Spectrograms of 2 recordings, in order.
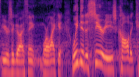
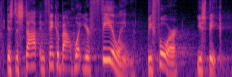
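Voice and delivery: measured delivery with weight on "feeling" and a drop on "speak"; slow, deliberate emphasis; slower than usual. Real, not acted. Preacher laying out the first step of the exercise, slow and deliberate. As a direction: spell it out slowly, pausing before "you speak". Key step spelled out slowly.

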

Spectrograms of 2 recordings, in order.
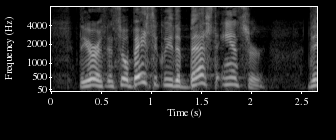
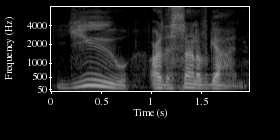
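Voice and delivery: lower, softer, slow You are the Son of God; slow and weighty; 6 semitones lower, 7 dB quieter, slower than usual. Shown as a demonstration. Preacher repeats the claim to the congregation, weighty. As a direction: let each word land. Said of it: "exclusive statement".

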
